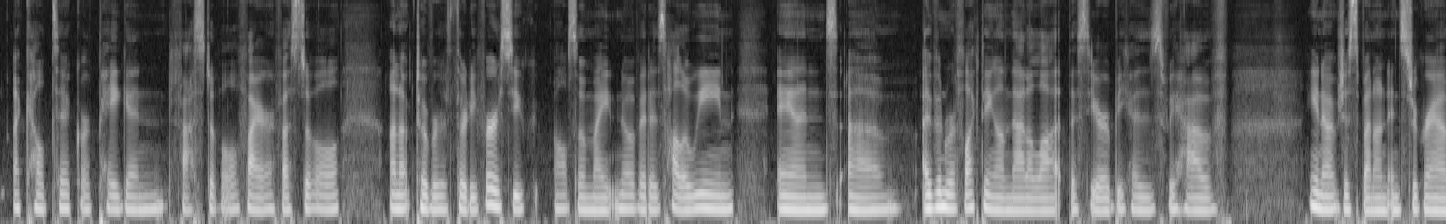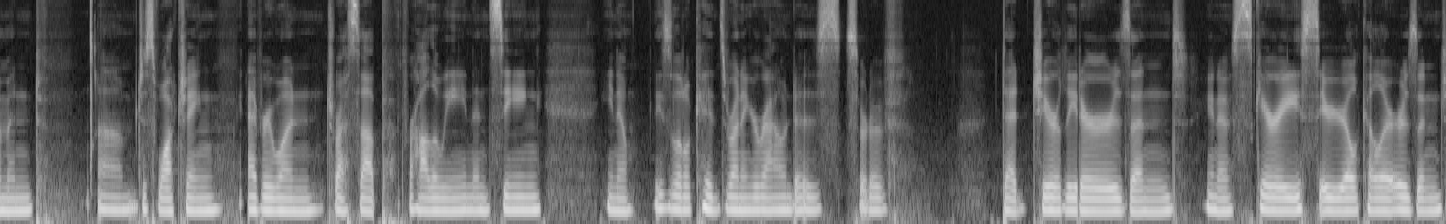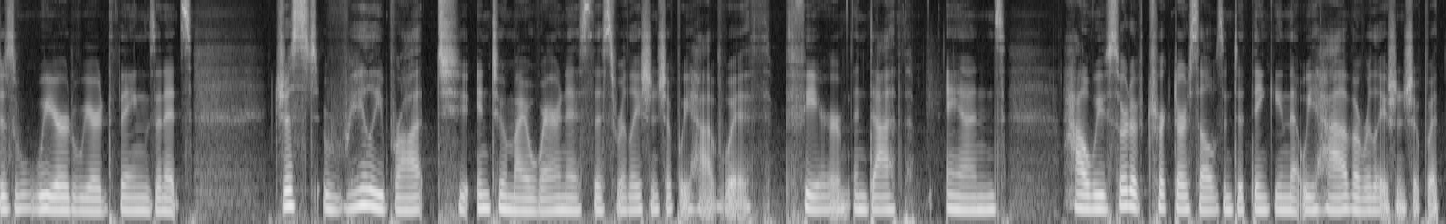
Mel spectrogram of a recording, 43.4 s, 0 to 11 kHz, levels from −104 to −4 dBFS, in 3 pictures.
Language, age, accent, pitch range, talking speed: English, 20-39, American, 145-160 Hz, 145 wpm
